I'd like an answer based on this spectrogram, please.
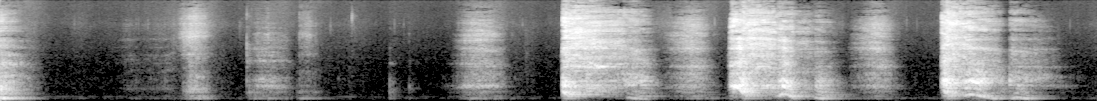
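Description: Repeated loose, phlegmy coughs with throat clearing, fitting a productive cough bringing up mucus.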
